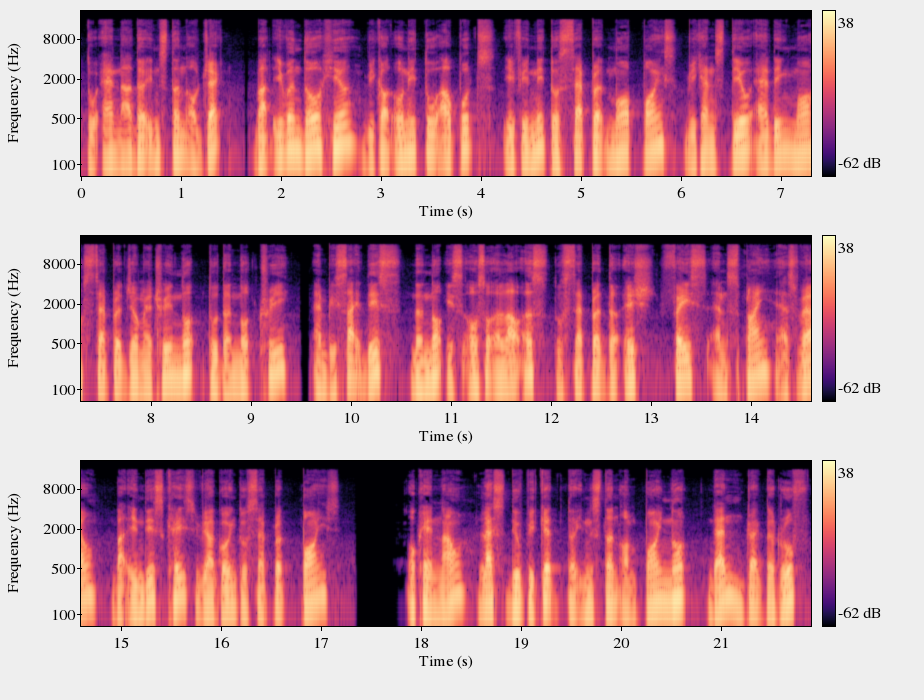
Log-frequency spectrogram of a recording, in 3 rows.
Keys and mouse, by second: 2.2 drag, 3.0-3.4 drag, 4.0-4.3 middle drag, 5.5-9.4 drag, 11.1-15.8 drag, 17.5 middle drag, 18.0 click, 18.4 click, 18.8 middle click, 19.2 shift+d, 20.6 middle click.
